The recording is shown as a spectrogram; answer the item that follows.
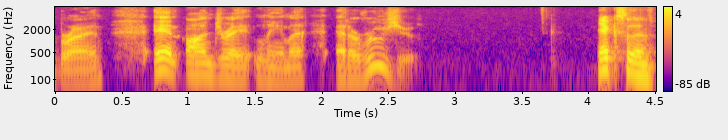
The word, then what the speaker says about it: Araújo: hey what's up Brian and Andre Lima at aruu excellent pronunciation of my last name who taught you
